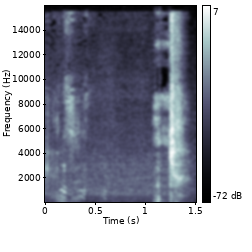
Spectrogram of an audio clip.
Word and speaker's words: Kenseth: Just four of them, Matt Kenseth.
